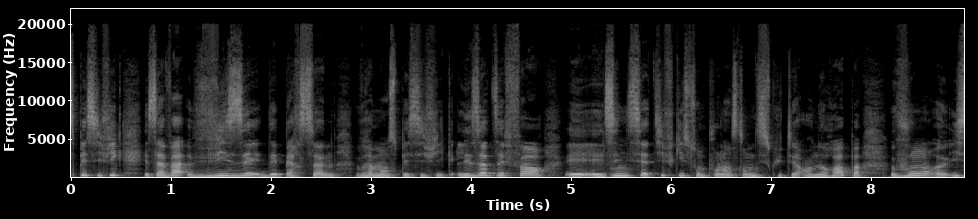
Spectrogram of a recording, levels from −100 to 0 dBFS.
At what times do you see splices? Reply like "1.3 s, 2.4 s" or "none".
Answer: 5.3 s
